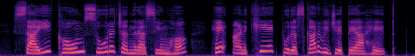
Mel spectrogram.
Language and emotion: Marathi, neutral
